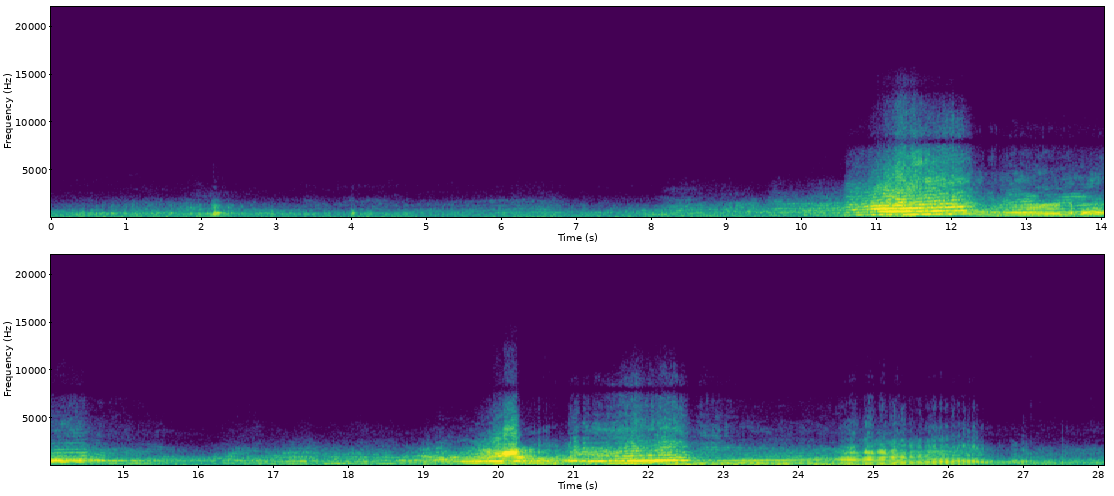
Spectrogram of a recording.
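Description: Motorcycle engines running and repeatedly revving hard as they accelerate, the pitch climbing in several loud surges: the biggest come about eleven seconds in and again twice around twenty seconds, over a steady engine drone between them.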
